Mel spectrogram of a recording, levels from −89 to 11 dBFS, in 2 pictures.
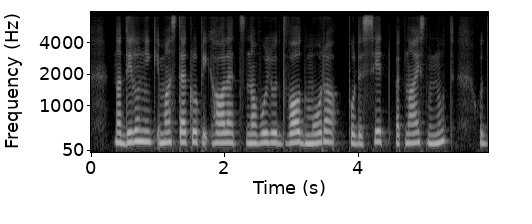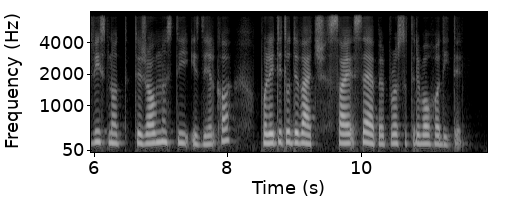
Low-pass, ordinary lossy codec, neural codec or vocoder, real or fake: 7.2 kHz; none; codec, 16 kHz, 0.3 kbps, FocalCodec; fake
